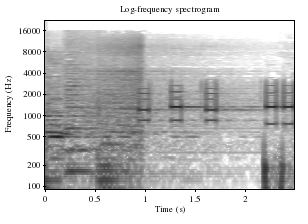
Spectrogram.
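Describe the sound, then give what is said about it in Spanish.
A quick series of electronic keypad tones as a phone number is dialed, short beeps in uneven bursts after a brief burst of noisy background, clear with no talking. “A ver, marca el teléfono.”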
